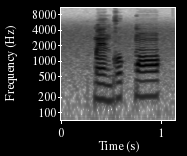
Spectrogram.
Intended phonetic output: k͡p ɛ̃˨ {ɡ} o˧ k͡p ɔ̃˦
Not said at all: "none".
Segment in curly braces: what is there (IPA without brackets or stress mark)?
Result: ɡ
